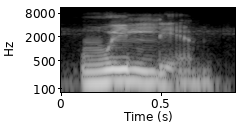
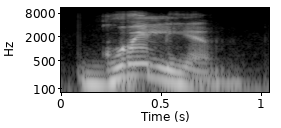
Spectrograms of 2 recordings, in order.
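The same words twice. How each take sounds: First: The W is said like a vowel 'u'. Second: The W is said like a hard 'gw'. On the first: The speaker calls it right. "y no es gu, es una U" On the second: The speaker calls it wrong. "tendemos a hacer la W como el sonido de la, de la sílaba gu"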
